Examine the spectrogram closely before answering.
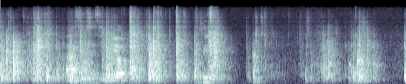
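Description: Footsteps scuff on a hard floor.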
